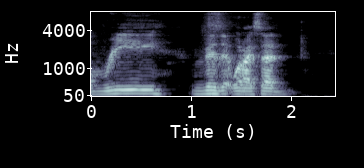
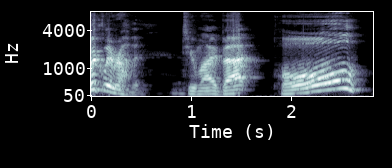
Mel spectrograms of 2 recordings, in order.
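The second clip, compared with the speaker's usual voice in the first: loud, animated, swooping sing-song, "pole" stretched out; 5 semitones higher, 8 dB louder than usual. A podcaster lists the impressions he and Bryce attempt, then does Adam West impression. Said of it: "we occasionally will throw in the Adam West".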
